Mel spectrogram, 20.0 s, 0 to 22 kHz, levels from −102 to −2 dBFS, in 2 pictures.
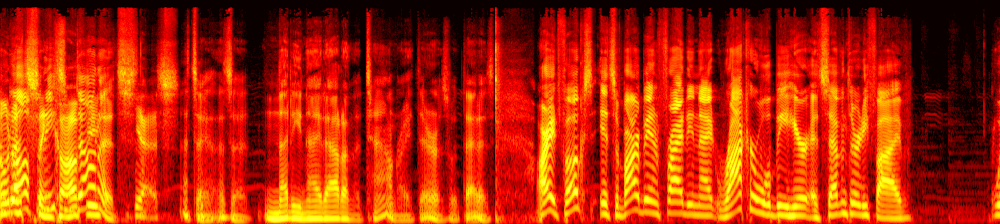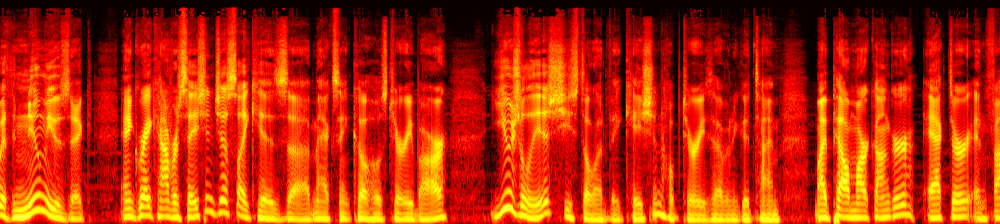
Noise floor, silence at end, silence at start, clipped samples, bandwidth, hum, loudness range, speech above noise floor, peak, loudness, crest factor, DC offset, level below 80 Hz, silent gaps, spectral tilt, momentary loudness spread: -68 dBFS; 0 s; 0 s; under 0.1%; 19 kHz; none; 4 LU; 43 dB; -2 dBFS; -24 LUFS; 24 dB; under 0.1%; -50 dBFS; none; -3.5 dB/octave; 13 LU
